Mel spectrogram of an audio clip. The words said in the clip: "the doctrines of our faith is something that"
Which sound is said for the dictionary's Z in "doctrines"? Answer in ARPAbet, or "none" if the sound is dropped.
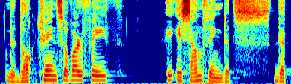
S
